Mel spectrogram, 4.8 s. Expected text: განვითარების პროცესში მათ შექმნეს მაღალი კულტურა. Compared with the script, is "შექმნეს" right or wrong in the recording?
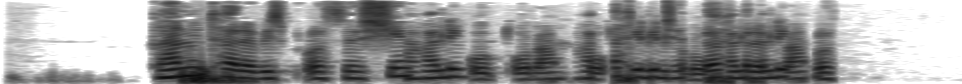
wrong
